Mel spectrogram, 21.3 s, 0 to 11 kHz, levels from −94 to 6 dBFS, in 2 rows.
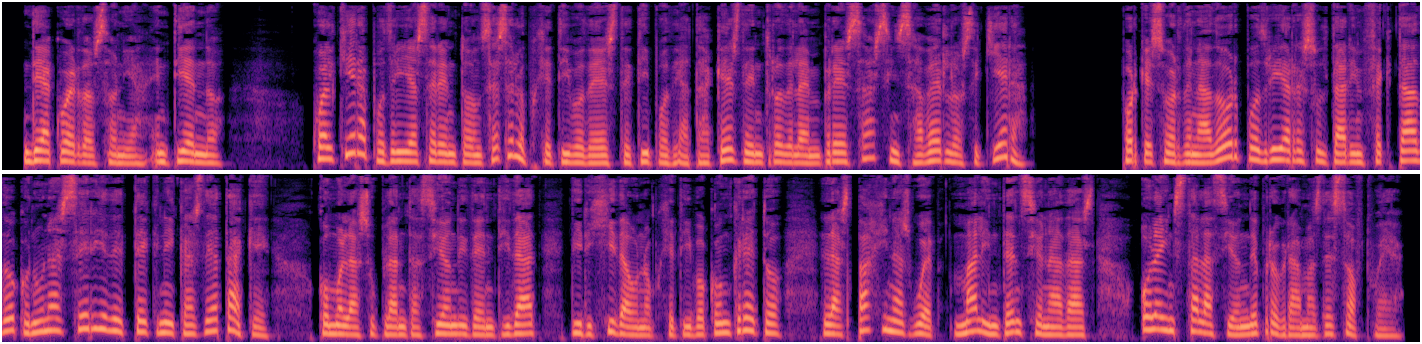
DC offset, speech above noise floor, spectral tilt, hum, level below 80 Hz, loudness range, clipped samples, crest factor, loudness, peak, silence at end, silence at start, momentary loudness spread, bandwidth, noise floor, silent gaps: under 0.1%; 38 dB; -5.5 dB/octave; none; -56 dBFS; 2 LU; under 0.1%; 16 dB; -18 LUFS; -2 dBFS; 0.15 s; 0.2 s; 5 LU; 11 kHz; -55 dBFS; 8.10-8.30 s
